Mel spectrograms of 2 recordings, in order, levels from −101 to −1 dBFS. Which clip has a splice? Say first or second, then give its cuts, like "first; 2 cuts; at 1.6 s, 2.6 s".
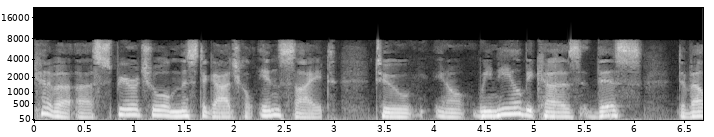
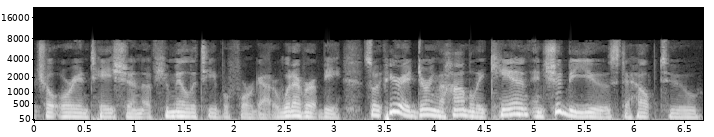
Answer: second; 2 cuts; at 2.8 s, 3.5 s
